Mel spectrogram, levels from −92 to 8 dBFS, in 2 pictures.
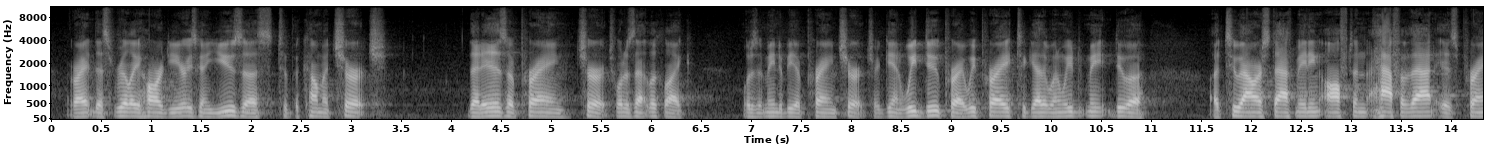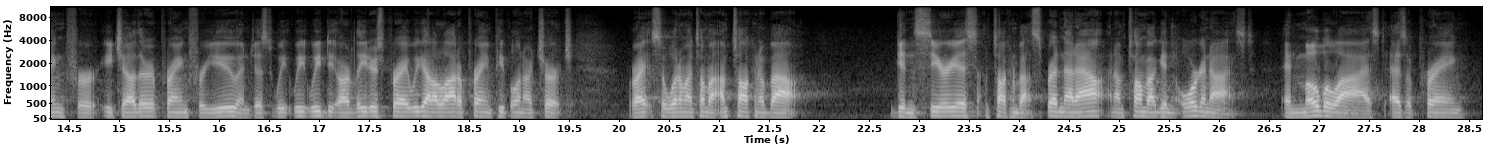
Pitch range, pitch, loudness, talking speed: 110-120 Hz, 115 Hz, -19 LUFS, 230 wpm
